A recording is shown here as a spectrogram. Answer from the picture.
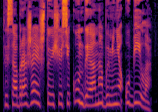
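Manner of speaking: high, loud hoarse shout. A narrator's reading. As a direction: yell it at him, outraged. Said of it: "Она сорвалась на крик". (громкий крик)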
